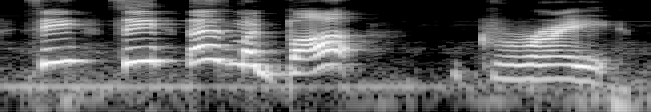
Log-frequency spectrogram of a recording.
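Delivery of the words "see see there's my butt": full-on, high, raised yelling shout. Telling a story while a cat walks up the speaker's leg, shouting. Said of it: "I'm shouting".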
